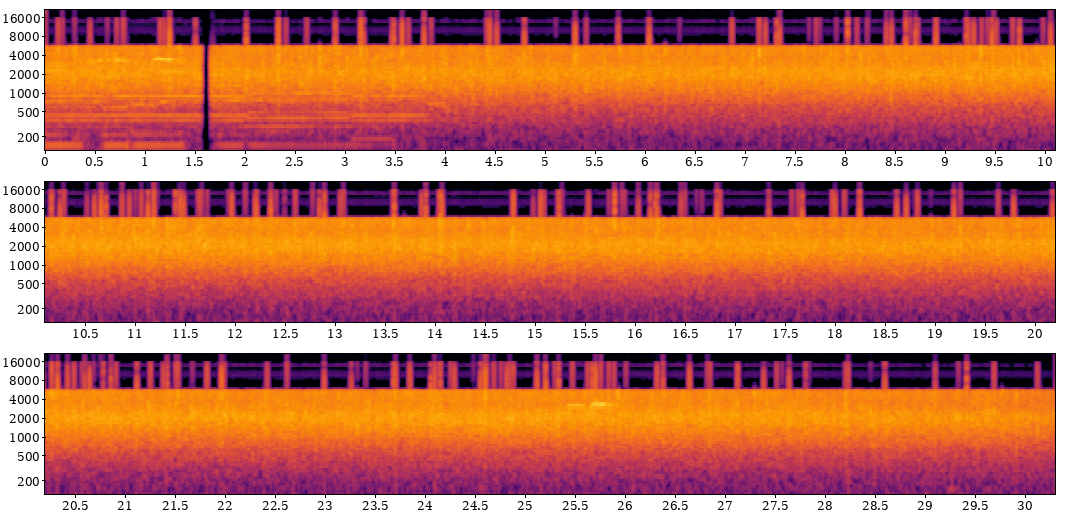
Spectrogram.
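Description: Large audience applauding steadily and at length. Music plays under the applause for the first three seconds or so, with a brief cut-out about a second and a half in.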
